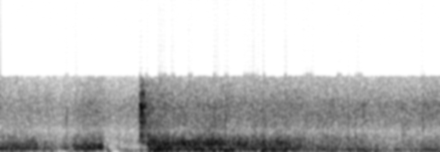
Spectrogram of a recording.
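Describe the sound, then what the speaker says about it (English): A thunderstorm roars with heavy rain and a deep rumble of thunder, a sharp crack breaking through before the downpour swells. "Storm coming up."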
